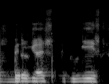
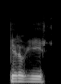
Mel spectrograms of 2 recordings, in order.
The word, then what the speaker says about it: Betelgeuse: The star Betelgeuse, or Betelgeuse, however you want to pronounce it. Everybody has a different way of pronouncing it. Betelgeuse is kind of the more common one. Betelgeuse is just the movie.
